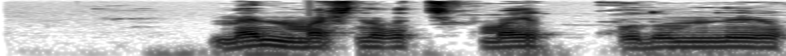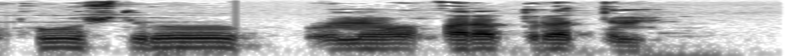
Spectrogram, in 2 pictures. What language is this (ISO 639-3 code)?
uig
